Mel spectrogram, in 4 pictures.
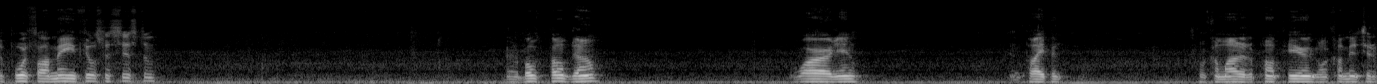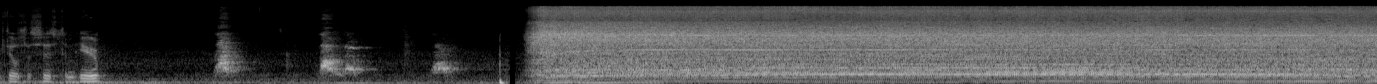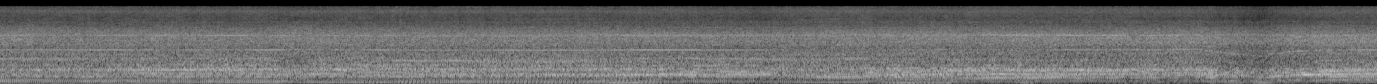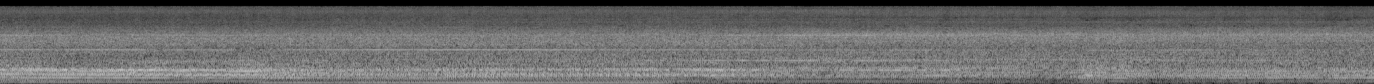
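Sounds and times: jigsaw cutting through plastic: 0:19.0 - 0:55.0.

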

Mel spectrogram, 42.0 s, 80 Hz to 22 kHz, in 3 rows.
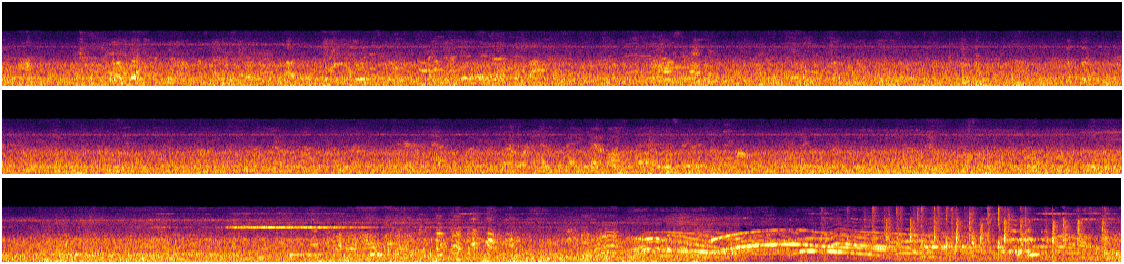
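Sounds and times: subway train running: 0:00.0 - 0:41.9
high wheel squeal: 0:27.9 - 0:34.8, 0:40.5 - 0:41.9.

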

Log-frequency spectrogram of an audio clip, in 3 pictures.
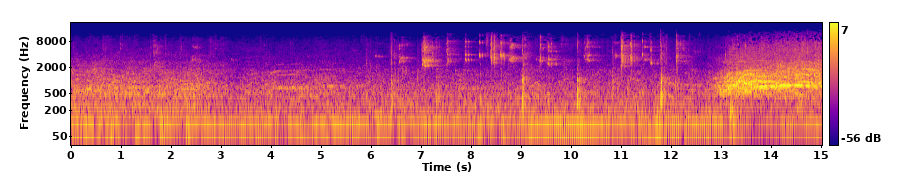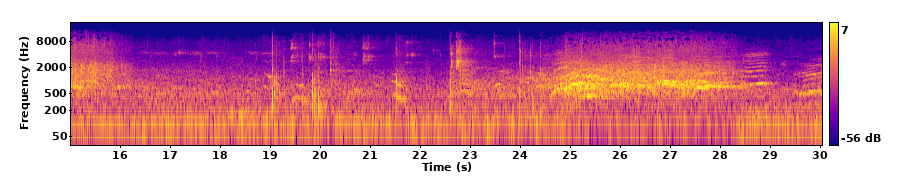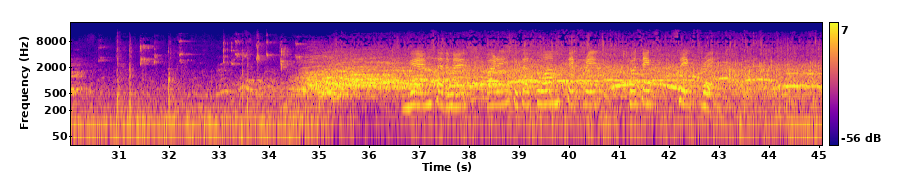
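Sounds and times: tennis ball bouncing: 0:08.9 - 0:09.5, 0:10.1 - 0:13.3, 0:30.9 - 0:31.4, 0:32.0 - 0:32.2
crowd cheering and applause: 0:12.8 - 0:16.3, 0:24.5 - 0:28.4, 0:34.6 - 0:45.0.

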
